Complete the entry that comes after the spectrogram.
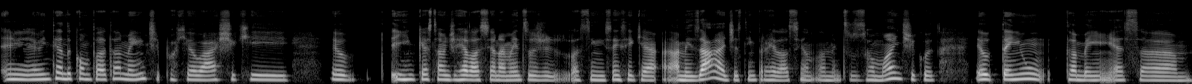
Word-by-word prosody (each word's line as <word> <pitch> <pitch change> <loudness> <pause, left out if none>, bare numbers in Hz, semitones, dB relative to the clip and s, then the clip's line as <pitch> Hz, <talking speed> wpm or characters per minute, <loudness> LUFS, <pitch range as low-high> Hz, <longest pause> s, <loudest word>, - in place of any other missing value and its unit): É, 230 - -7 0.3
eu - - +3
entendo 250 +1 +3
completamente, 240 +1 0
porque 220 -1 -8
eu 210 -1 +2
acho 215 +2 -1
que 210 -3 -1 0.4
eu 220 -2 0 0.4
em 230 0 +3
questão 225 -1 0
de 210 - -2
relacionamentos, 205 -1 +2 0.4
assim, 200 0 -2
sem 215 +2 -1
ser 210 +1 -3
que 200 0 -2
a 190 -1 +1
amizade, 215 +3 +4
assim, 205 +1 -4
pra 205 0 -4
relacionamentos 195 +1 -4
românticos, 220 +1 0 0.4
eu 230 -1 +5
tenho 235 +1 +2 0.2
também 200 -2 0
essa 195 -2 -1
210 Hz, 135 wpm, -23 LUFS, 200-230 Hz, 0.4 s, eu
